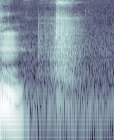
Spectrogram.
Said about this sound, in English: and I want to be very clear as I'm unfurling this piece of paper that she's making me read off of.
